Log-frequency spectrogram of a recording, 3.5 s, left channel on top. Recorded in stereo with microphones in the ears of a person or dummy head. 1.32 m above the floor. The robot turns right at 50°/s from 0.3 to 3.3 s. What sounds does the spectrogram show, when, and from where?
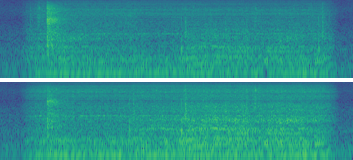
0.5 s a clap: 25° left (ahead or behind), 1.5 m; by 0.7 s 40° left (ahead or behind), 1.5 m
